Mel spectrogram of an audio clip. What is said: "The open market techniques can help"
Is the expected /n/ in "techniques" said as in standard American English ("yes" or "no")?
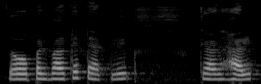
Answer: no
